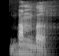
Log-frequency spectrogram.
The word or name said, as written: bumble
